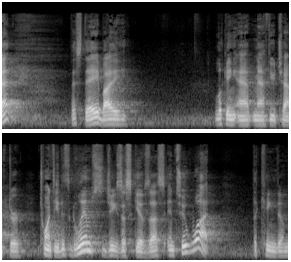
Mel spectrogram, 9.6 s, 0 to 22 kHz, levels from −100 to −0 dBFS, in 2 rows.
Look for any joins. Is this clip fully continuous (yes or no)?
yes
